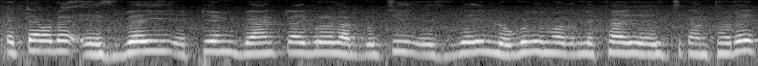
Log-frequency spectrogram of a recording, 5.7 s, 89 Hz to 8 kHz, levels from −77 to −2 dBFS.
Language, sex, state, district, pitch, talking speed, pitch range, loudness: Odia, male, Odisha, Khordha, 220 Hz, 170 wpm, 205-240 Hz, -15 LUFS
